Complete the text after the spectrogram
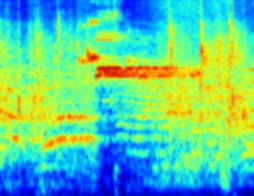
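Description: A referee blows a short whistle.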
